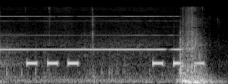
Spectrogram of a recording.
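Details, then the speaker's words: Toyota Yaris automatic with a failed reverse parking sensor: short paired beeps around 1 kHz repeat steadily, then handling noise. Pressing the sensor gives no response on the audio display, so that sensor is judged faulty. "tapi kalau yang bunyi tit tit tit itu ini karena sensor mundurnya rusak"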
